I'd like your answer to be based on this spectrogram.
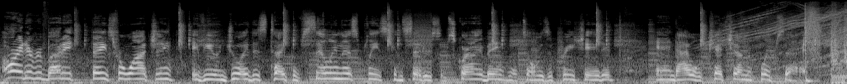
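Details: Adult man with a persistently high-pitched voice, untreated by choice; mutational falsetto (puberphonia).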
